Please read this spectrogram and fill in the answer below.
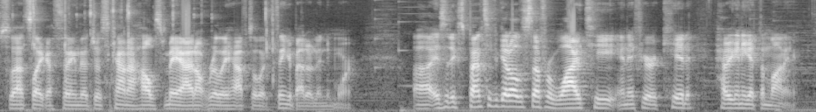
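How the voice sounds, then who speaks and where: The speaker talks at a very fast pace, with music running in the background. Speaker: YouTuber. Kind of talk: live Q&A. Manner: casual, many fillers.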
